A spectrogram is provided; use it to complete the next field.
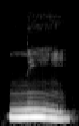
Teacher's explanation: pronounced by placing the tip of the tongue on the upper gum. And the sound also passes through the nose just like the n sound in English. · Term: Non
